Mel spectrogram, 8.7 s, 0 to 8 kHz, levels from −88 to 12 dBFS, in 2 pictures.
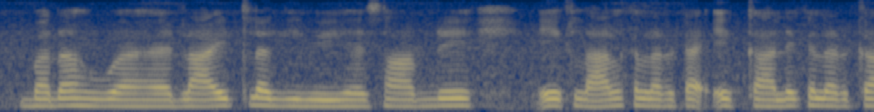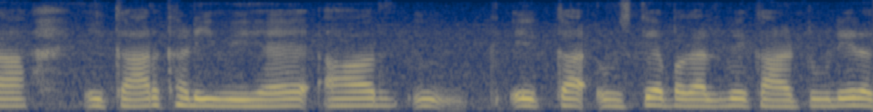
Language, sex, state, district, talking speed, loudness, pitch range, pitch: Hindi, male, Bihar, Kishanganj, 190 wpm, -22 LUFS, 175-185 Hz, 180 Hz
